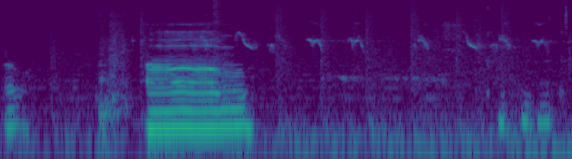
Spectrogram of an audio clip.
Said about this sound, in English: There's a bird in the sewer. Many birds.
